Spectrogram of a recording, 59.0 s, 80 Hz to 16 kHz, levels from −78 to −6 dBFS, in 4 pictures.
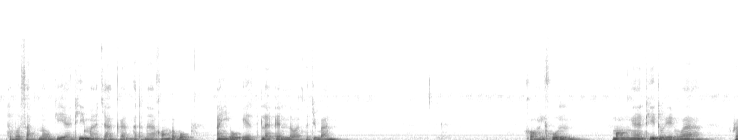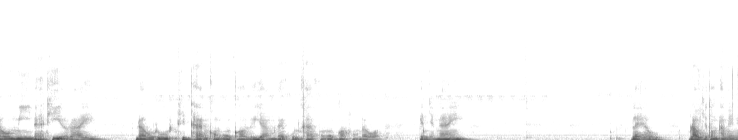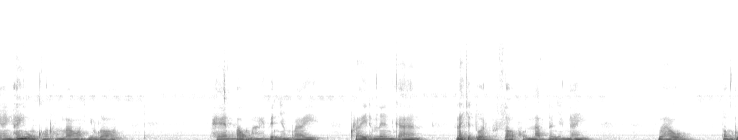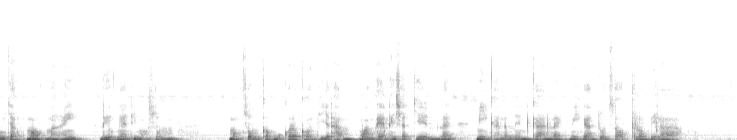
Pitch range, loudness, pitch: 95-110 Hz, -37 LUFS, 100 Hz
